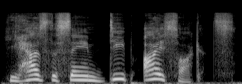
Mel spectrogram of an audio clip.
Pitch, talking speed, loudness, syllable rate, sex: 190 Hz, 175 wpm, -17 LUFS, 3.7 syllables/s, male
